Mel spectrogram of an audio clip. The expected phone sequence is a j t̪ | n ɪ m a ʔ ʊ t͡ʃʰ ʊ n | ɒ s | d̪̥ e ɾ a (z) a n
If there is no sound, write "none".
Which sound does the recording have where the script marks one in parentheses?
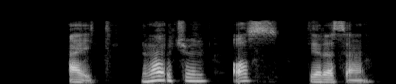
s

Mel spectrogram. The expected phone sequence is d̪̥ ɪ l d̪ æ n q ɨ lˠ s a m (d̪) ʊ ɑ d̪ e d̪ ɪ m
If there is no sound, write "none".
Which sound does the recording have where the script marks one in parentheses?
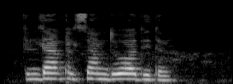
d̪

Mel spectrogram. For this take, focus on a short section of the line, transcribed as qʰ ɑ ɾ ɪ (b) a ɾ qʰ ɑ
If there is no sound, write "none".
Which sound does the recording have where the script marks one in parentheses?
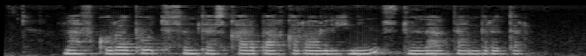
b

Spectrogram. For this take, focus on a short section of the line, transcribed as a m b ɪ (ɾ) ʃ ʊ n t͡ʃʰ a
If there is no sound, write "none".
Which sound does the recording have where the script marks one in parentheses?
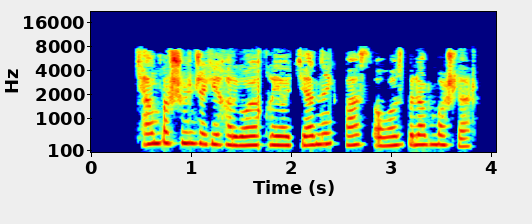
ɾ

